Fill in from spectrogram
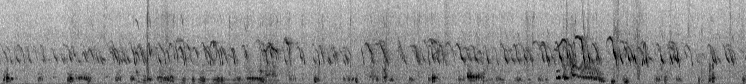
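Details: Many chickens, hens and roosters, calling together: rapid clipped clucks and thin high peeps in a continuous busy chorus, a louder burst of sharp notes near the end.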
